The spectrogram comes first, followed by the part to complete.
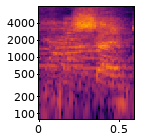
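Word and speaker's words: shan't: तो शाल plus not शालेंट हो गया। शालेंट नहीं होगा, ये क्या हो गया? शांत हो गया। इसको शांत या शांत दोनों प्रोनाउंस कर सकते हैं।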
